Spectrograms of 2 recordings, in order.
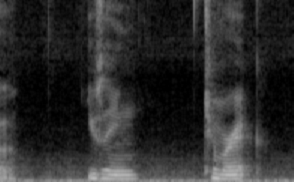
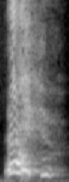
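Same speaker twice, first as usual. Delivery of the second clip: loud high real cough; coughing fit; 15 dB louder than usual. Real, not acted. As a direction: cough hard, choking on it. Turmeric burning the nose.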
